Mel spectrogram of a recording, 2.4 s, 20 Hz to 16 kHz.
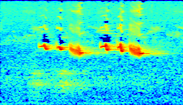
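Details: Garden song thrush, a lone bird in April 2021, gives a fluty whistled phrase of several slurred, slightly falling notes in rapid sequence, rich and clear against a quiet background.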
